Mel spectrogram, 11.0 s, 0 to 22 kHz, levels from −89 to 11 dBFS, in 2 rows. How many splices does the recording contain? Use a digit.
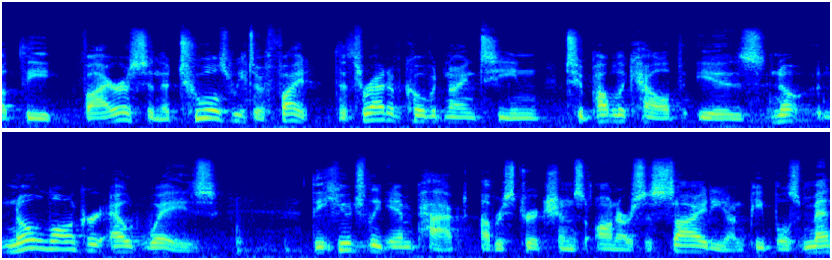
6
